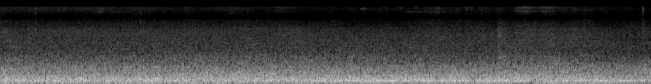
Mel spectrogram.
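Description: Odakyu electric commuter train pulling out of a station platform, with a steady rumble of motors and wheels and a low hum through most of it.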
